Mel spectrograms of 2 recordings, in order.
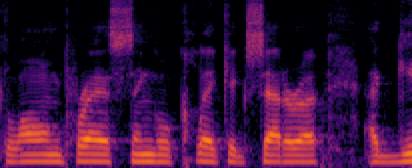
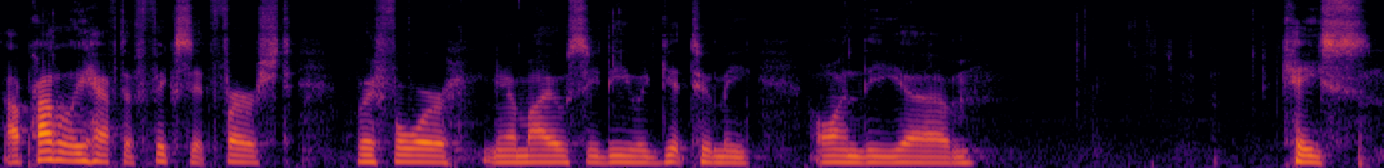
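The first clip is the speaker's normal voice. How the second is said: ordinary talk, nothing marked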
